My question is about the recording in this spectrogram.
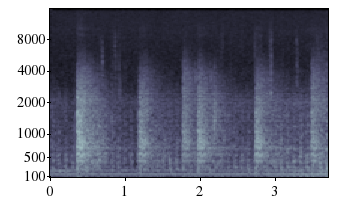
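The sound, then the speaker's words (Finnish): A series of sharp, booming gunshots, fired from the shore at a large transport helicopter, cracks out at uneven intervals over a steady low engine drone, each shot followed by a brief decaying rumble. “Tuhannen tulimaista joku ammuskelee lentokonet. Sitä tulitetaan rannalta käsin.”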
